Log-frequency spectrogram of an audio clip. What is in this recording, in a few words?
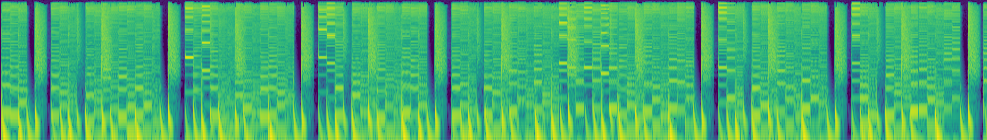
electro elektro bib blues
